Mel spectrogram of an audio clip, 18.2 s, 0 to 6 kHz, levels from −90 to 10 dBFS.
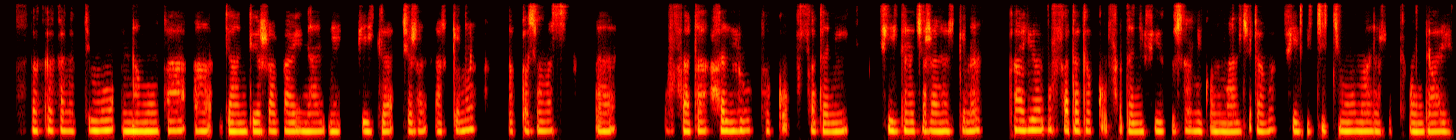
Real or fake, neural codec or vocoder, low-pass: fake; codec, 44.1 kHz, 2.6 kbps, SNAC; 5.4 kHz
